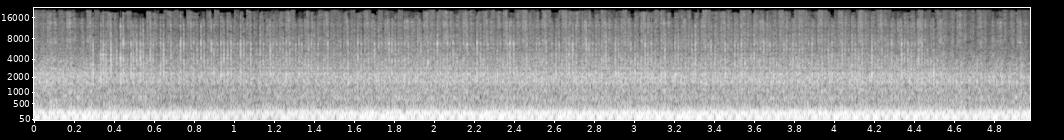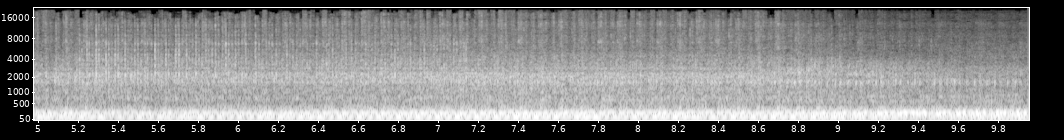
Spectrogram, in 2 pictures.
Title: Yamaha R1 rattle noise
